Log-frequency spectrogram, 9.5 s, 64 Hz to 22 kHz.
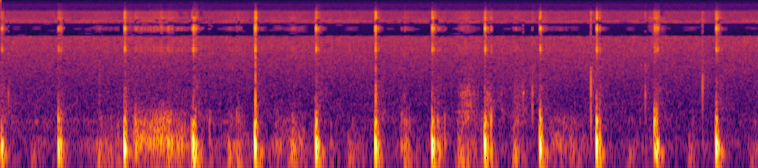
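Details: Heart sounds during a strained pressure breath-hold: low thumps around 80 a minute with uneven spacing, the gaps lengthening as the rate slows.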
